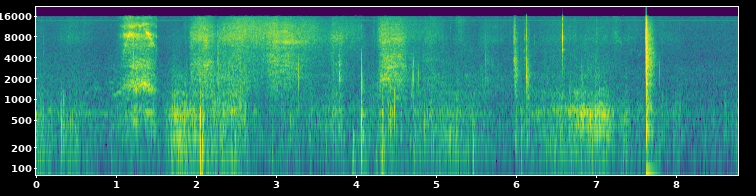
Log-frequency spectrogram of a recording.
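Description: A metal ruler slides and taps on paper.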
